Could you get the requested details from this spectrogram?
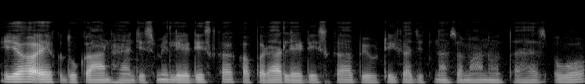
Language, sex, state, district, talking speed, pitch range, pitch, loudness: Hindi, male, Bihar, Patna, 175 wpm, 100-110 Hz, 105 Hz, -25 LUFS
